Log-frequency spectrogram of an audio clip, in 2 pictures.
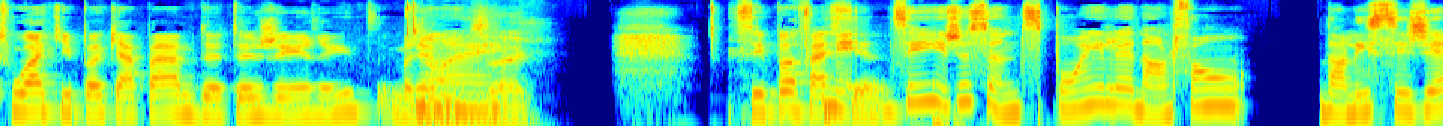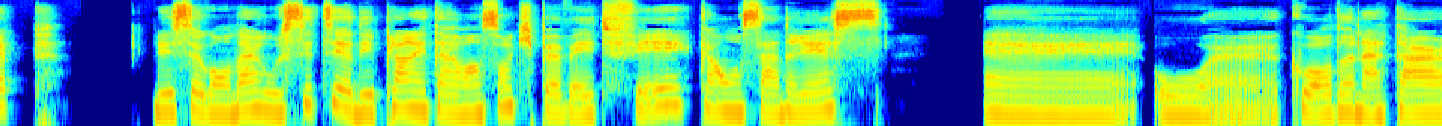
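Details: Adult woman speaking French; no speech disorder.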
